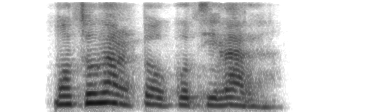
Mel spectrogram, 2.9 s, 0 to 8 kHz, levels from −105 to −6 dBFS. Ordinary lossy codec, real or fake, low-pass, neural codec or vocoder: AAC, 32 kbps; fake; 7.2 kHz; codec, 16 kHz, 2 kbps, FreqCodec, smaller model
